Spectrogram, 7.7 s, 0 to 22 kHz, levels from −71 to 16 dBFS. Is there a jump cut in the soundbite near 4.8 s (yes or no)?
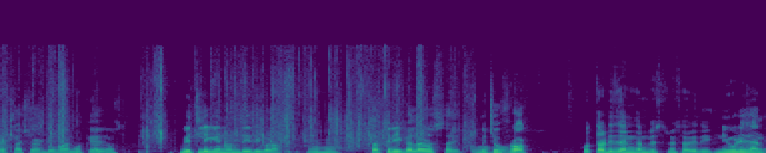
yes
